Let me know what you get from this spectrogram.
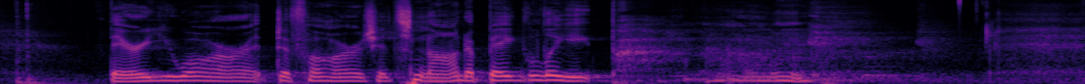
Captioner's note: laughter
